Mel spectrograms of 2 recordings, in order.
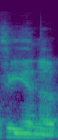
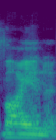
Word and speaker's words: Vienna: down in Vienna Georgia it's spelled like Vienna but it's Vienna because it's Georgia uh I mean we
